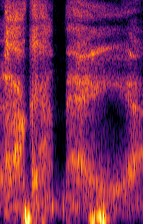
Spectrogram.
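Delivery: quiet whispering. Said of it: "I'm like".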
